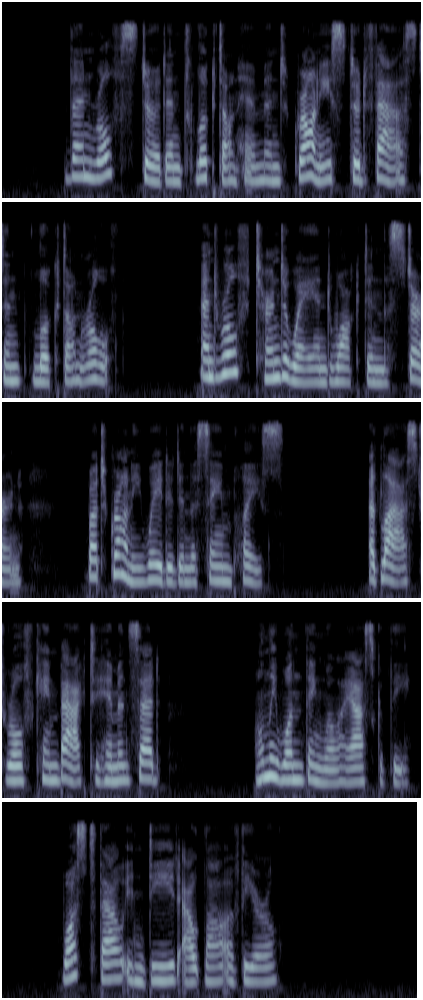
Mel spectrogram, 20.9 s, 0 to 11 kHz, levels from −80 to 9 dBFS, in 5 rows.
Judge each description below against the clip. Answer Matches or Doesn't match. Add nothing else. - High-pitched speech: Matches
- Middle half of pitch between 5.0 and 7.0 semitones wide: Doesn't match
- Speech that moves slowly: Doesn't match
